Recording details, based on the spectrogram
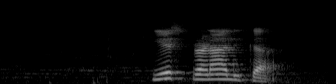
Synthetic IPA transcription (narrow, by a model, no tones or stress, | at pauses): jespɾɐɳaːlika̰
